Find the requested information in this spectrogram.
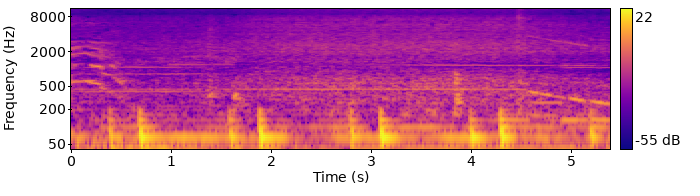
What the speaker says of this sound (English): Martina is casually vacuuming the hallway carpet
